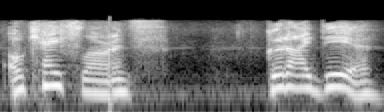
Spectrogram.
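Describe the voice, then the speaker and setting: An actor playing a meek, middle-aged American husband who hesitates and stammers, in the style of a seventies radio mystery drama. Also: male voice, fairly high pitch, slow pace. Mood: nervously eager. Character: meek, henpecked middle-aged husband nervously plotting murder. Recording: dull vintage radio broadcast, music behind.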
